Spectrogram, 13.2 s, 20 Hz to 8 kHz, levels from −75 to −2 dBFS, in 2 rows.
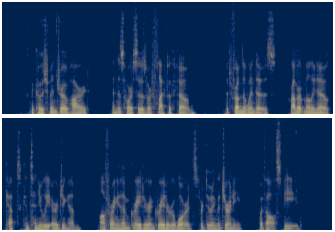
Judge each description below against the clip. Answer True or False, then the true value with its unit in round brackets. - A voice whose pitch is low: True (95 Hz)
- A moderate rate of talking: True (160 wpm)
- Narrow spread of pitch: True (2.2 semitones)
